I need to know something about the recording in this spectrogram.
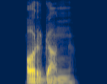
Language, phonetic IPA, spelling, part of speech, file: Polish, [ˈɔrɡãn], organ, noun, Pl-organ.ogg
